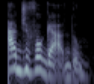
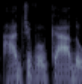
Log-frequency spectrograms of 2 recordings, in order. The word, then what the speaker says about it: advogado: Advogado. – Advogado.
